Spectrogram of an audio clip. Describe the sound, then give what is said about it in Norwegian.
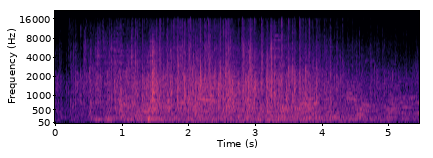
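Audience applause at a beach restaurant in Norway as an international celebrity arrives before the public and press: a dense, sustained wash of many hands clapping at once, steady and fairly loud for several seconds before thinning out, with a murmur of crowd voices mixed in. “Alle festet blikket på inngangen der den internasjonale kjendisen snart skulle vise seg, og like etter brøt applausen løs.”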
